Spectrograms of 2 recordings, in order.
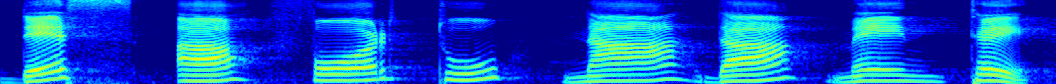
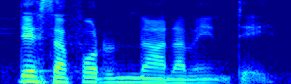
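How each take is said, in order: First: Very slow, each syllable held separately. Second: Said in the usual way. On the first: Shown as a demonstration. Teacher showing students how to slow down long words, syllable by syllable. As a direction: desafortunadamente broken into des-a-for-tu-na-da-men-te. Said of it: "syllable by syllable". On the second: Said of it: "Before you can say".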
